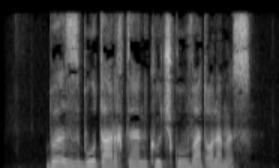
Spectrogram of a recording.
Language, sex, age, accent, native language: Uzbek, male, 18-24, Surxondaryo, Uzbek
